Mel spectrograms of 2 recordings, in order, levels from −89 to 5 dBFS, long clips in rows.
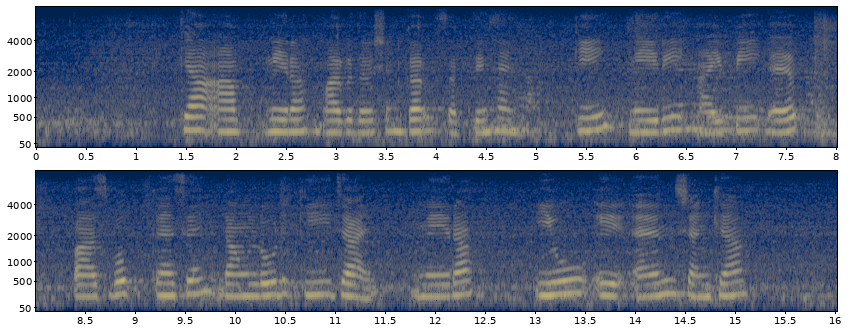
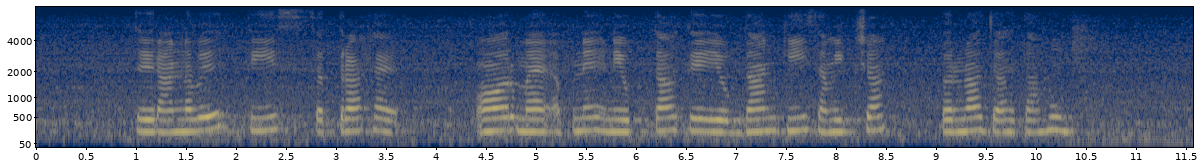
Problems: none marked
